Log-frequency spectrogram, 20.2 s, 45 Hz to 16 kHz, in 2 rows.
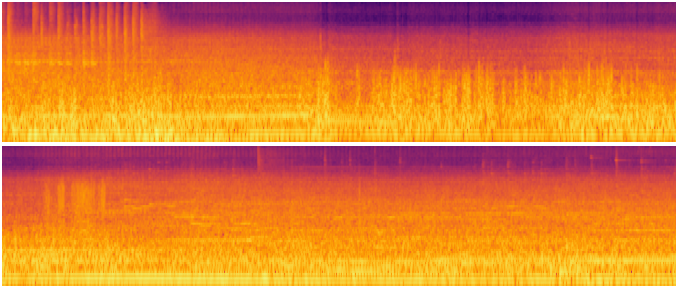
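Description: Background music playing over the steady low drone of an open Volkswagen Type 181 driving along a road.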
